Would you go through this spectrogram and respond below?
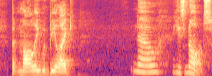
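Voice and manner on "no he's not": put-on timid, hesitant, high, unconfident voice. Acting out Molly answering the big engines: imitating someone answering without confidence. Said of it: "she wouldn't say it with confidence".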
